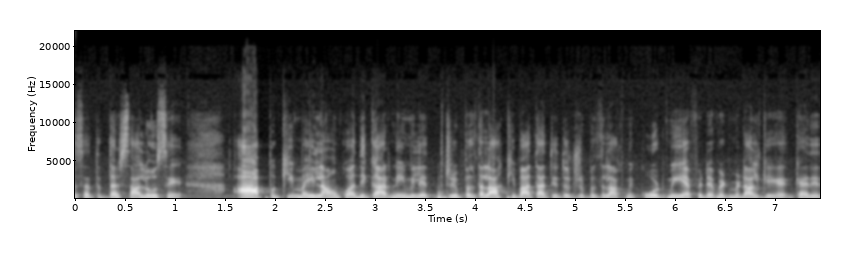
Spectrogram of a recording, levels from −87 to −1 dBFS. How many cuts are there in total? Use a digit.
0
